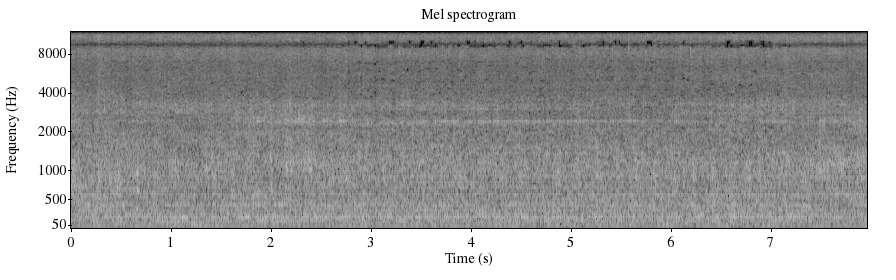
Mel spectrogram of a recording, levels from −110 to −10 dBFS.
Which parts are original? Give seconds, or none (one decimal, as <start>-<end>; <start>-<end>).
2.8-7.2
